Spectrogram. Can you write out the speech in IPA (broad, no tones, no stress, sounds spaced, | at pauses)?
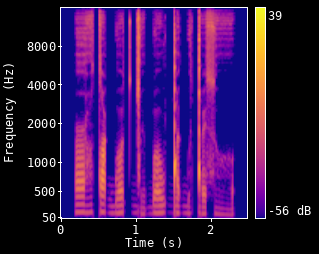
ʕ o̤ tˤ u ɡ͡b o t ɡ͡ǀ ʏ ɓ o w ŋ͡ǃ ə ɡ͡b ə̤ ǃ ʏ s o̤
